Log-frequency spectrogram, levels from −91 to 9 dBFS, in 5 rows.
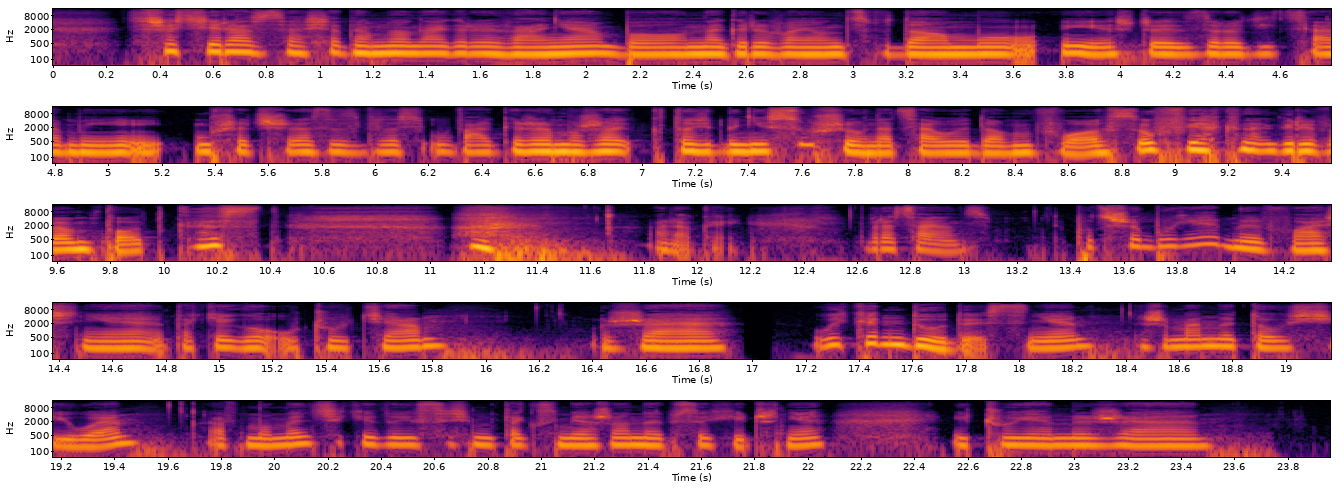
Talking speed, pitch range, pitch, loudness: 150 wpm, 170-195 Hz, 180 Hz, -20 LUFS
